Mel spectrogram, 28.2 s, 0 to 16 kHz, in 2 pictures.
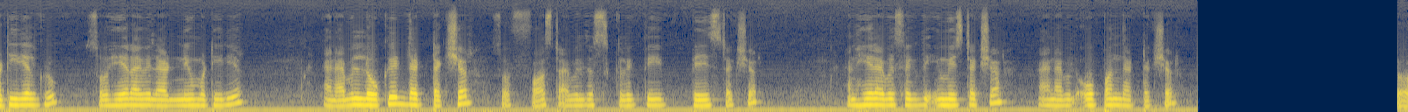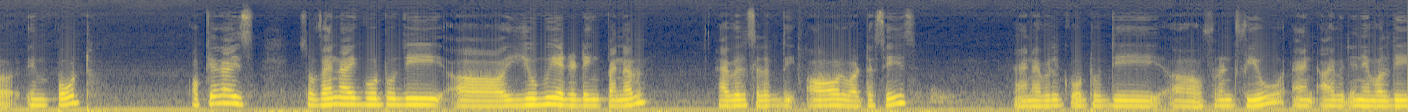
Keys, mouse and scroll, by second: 0.0 click, 1.9-4.9 drag, 5.5 click, 6.6-7.7 drag, 9.5-12.3 drag, 15.5-15.9 scroll down 3, 15.9-18.8 scroll up 3, 19.5-22.1 drag, 22.1 a, 22.5-22.9 scroll up 2, 22.9 shift+middle click, 23.2-23.9 scroll down 2, 25.8 `, 26.5 shift+middle click, 27.1-28.1 scroll up 6.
